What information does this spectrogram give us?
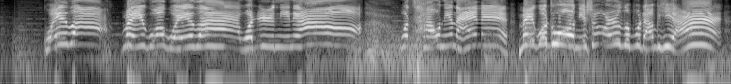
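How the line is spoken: Crude jeering curses. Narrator (Chinese): 用他们能想到的最肮脏的言语骂着

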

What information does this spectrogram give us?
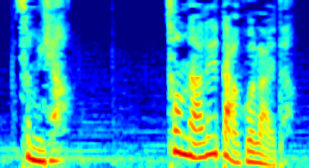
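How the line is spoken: Hurried question. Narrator (Chinese): 萧琴急忙问着

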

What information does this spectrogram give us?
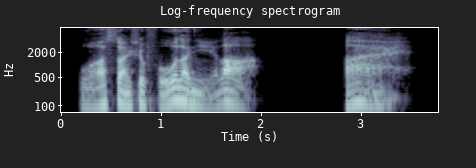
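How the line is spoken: Resigned sigh. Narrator (Chinese): 麻绳铺掌柜冲着肖永春叹了一口气

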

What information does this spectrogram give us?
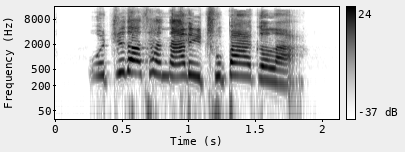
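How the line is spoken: Excited shout. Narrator (Chinese): 工程师兴奋地喊道

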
